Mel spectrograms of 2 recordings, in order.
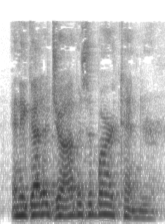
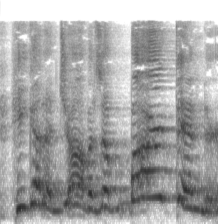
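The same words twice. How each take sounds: First: Said in the usual way. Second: High, shouted disbelief; scandalised outcry. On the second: Retold or imitated. Fellow believers reacting to Cecil's new job, scandalised shout. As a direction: shriek it like an appalled churchgoer.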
